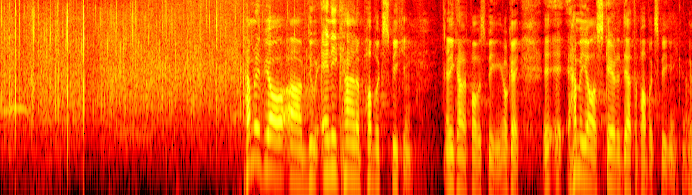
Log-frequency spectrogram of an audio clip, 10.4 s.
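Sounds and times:
church congregation clapping at a New Year service: 0.0s - 5.7s
speech: 3.7s - 10.3s.

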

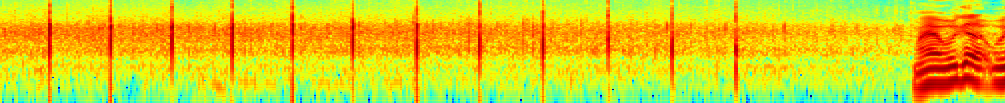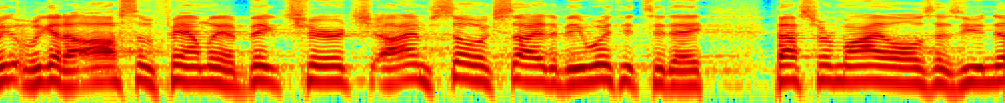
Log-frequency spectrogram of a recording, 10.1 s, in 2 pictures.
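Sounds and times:
church audience rhythmic applause: 0.0s - 5.7s
speech: 4.6s - 10.0s.

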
